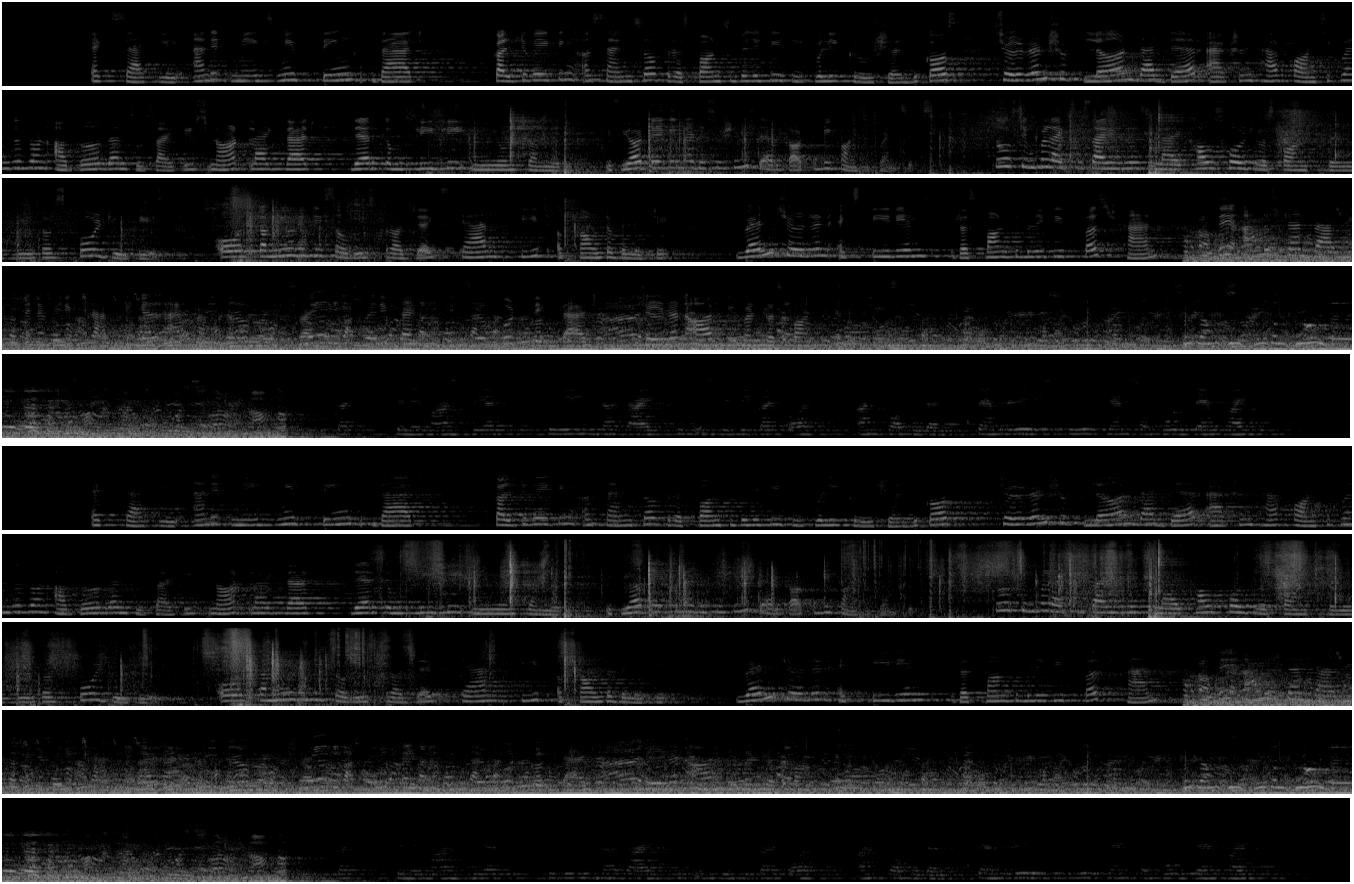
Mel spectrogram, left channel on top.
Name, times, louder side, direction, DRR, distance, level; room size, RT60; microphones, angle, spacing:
voice 1, 0.9-4.2 4.9-19.1 19.5-22.5 23.0-31.3 31.6-34.0 34.3-38.9 39.1-44.7 44.9-49.6, left 2 dB, 40° left, 8 dB, 1.1 m, -46 dB
sound 1, 17.2-21.5 21.7-25.3 25.7-28.7 28.9-31.2 31.6-32.1 32.5-32.8, right 8 dB, 90° right, 0.9 m, -45 dB
sound 2, 38.8-56.9, right 1 dB, 5° right, 0.4 m, -38 dB
voice 2, 50.6-62.2 62.5-66.5, left 2 dB, 80° left, 4 dB, 2.0 m, -59 dB
22.5 x 21.0 x 5.4 m, 2.6 s
head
